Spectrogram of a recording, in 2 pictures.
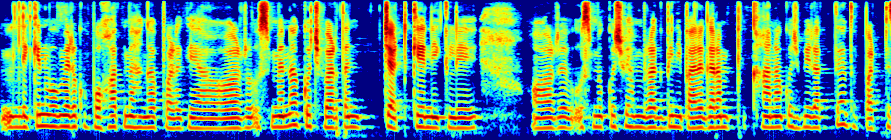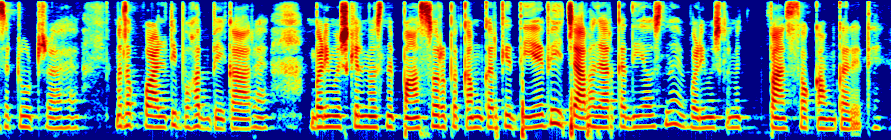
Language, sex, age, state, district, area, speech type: Hindi, female, 18-30, Madhya Pradesh, Katni, urban, spontaneous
